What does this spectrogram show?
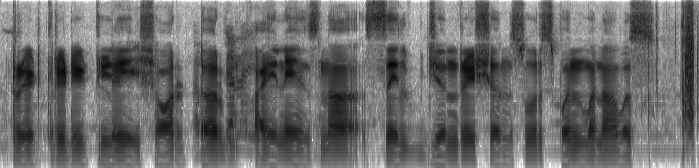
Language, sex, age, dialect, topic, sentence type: Marathi, male, 18-24, Northern Konkan, banking, statement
